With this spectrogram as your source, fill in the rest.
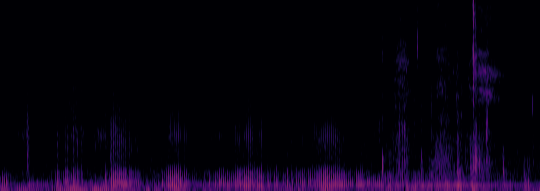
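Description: A cat purrs while lying in a lap on a cold, drizzly day, a soft, continuous rumbling heard close but faint, joined near the end by a few brief rustles.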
